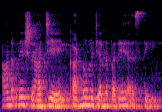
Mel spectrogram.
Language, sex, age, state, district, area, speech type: Sanskrit, female, 30-45, Andhra Pradesh, Bapatla, urban, spontaneous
